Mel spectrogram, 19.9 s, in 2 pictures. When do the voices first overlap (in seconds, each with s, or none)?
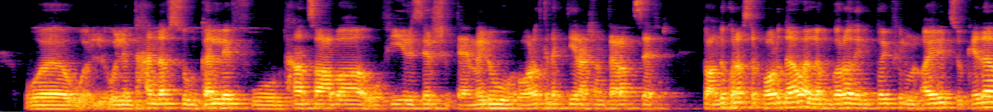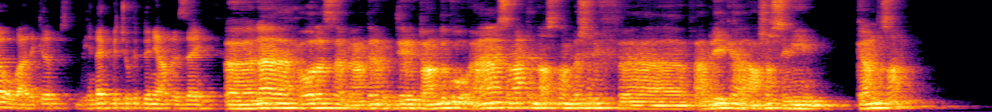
none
